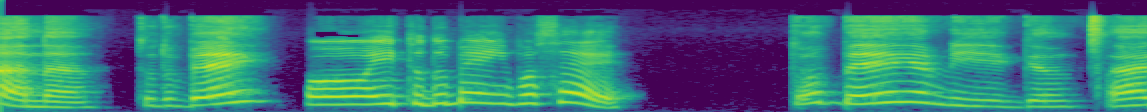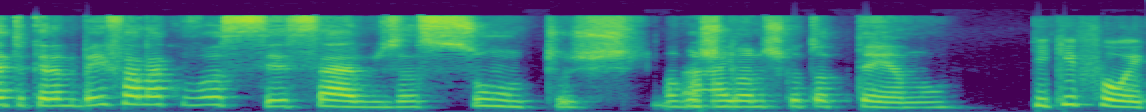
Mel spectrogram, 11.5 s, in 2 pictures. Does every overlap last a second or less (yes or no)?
yes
